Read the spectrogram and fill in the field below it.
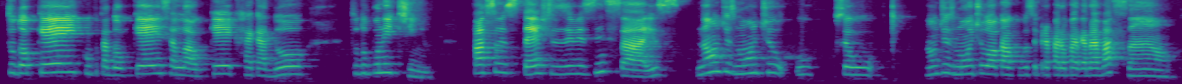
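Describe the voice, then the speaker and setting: A woman's voice: on the high side, moderate pace, a bit bright. A woman with a Brazilian Portuguese accent presenting an online workshop from a room at home on a lapel mic, explaining in a chatty way with frequent tag questions. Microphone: lapel mic on a phone.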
